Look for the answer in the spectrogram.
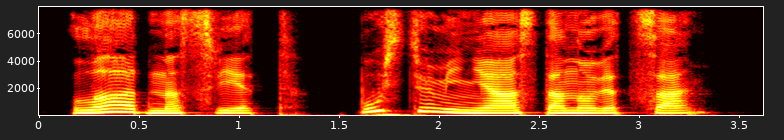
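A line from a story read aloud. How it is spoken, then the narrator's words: Self-reproachful sigh. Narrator (Russian): вздохнула, коря себя за свою доброту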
